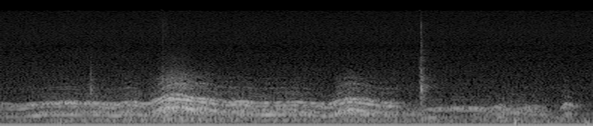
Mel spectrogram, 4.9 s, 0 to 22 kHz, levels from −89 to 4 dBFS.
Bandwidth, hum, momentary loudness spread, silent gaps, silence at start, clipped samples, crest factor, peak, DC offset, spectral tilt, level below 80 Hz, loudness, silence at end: 16.5 kHz; none; 13 LU; none; 0 s; under 0.1%; 18 dB; -16 dBFS; 1%; -7.5 dB/octave; -56 dBFS; -34 LUFS; 0 s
